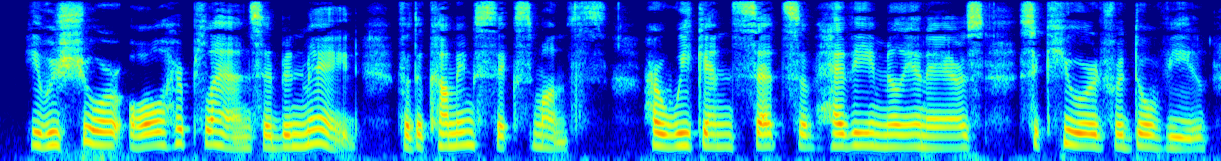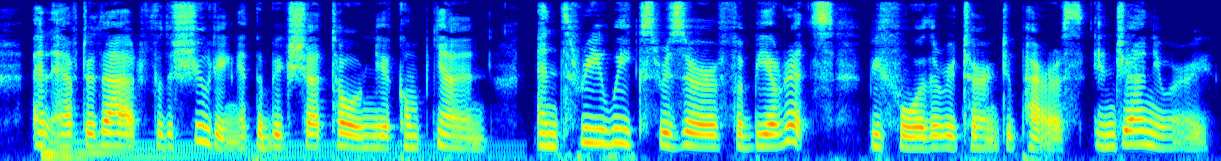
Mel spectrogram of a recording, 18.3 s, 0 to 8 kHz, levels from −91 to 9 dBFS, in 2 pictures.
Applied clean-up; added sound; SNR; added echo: none; Bowed string instrument; 17 dB; none.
